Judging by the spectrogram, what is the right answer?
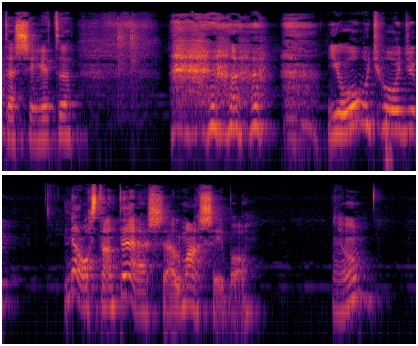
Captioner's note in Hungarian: Nevetés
